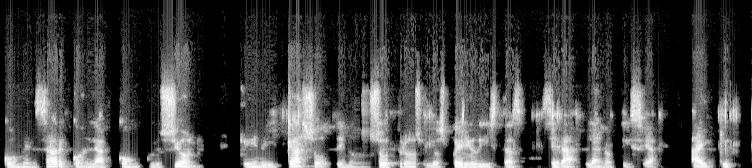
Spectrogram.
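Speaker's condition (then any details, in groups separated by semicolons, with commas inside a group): No condition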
